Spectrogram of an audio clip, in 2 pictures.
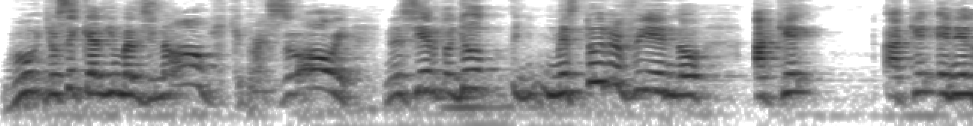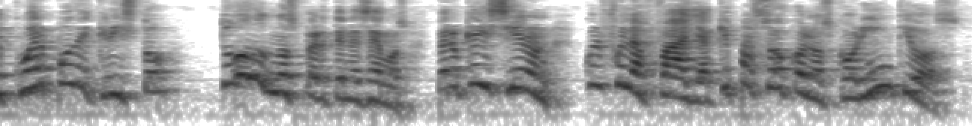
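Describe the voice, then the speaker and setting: A man, a pastor preaching a livestreamed sermon, emphatic and slowing down to repeat key phrases. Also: very high-pitched, expressive. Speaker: pastor and teacher. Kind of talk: livestreamed sermon reading viewer comments.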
